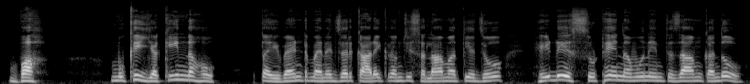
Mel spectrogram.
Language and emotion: Sindhi, surprised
